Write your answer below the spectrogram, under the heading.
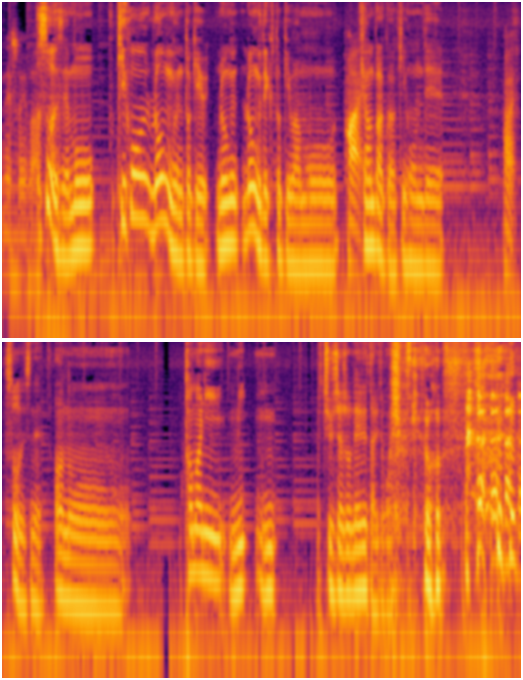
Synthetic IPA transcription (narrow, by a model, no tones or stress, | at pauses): so̞ːd̪e̞s̬ɨne̞moː | kʲihõ̞ɰ̃ɾõ̞ŋɡɯ̟nt̪o̞k̬ʲiɾõŋɡɯɾõŋɡɯeikɯ̥t̪o̞kʲiβamoːkʲãmbakɯ̟ɡakʲiɦõ̞nd̪e̞ | so̞ːd̪e̞sɨne̞ano̞ | t̪ʰamaɲ̟imʲi | t͡ɕɨːɕ̬aʑoːne̞ne̞t̪aɾʲit̪o̞kaɕimasɨ̥kʰe̞̥d̪̥o̞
